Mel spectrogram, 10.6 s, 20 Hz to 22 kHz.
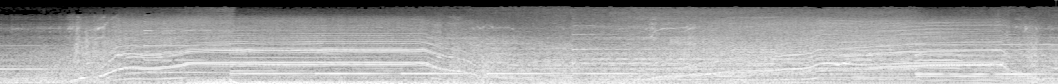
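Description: A 5-inch FPV quadcopter's Cobra 2204 1960KV brushless motors and tri-blade props whine in flight, the pitch rising and falling with the throttle. The whine climbs over the first couple of seconds, holds high, drops about halfway through, then climbs again near the end. Background music plays underneath.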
